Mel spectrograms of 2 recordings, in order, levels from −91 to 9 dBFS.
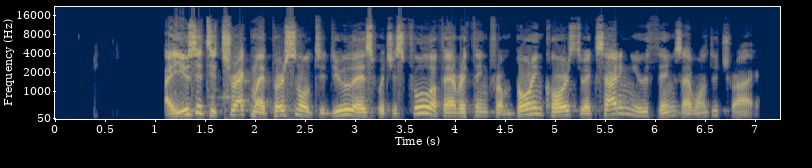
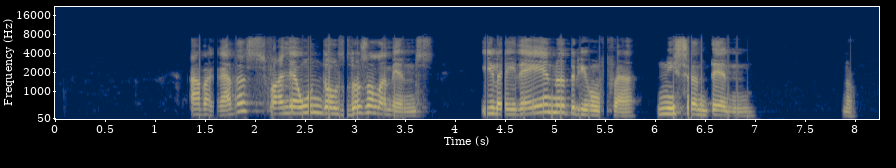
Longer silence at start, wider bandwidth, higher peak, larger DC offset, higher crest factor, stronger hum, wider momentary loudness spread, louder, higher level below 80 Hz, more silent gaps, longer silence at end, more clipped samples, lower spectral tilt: second, 1.1 s vs 1.35 s; first, over 20 kHz vs 7.8 kHz; about the same, 0 dBFS vs -2 dBFS; neither; second, 12 dB vs 18 dB; neither; second, 11 LU vs 14 LU; first, -11 LUFS vs -17 LUFS; about the same, -54 dBFS vs -54 dBFS; neither; about the same, 0.3 s vs 0.25 s; neither; second, -2 dB/octave vs -3.5 dB/octave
